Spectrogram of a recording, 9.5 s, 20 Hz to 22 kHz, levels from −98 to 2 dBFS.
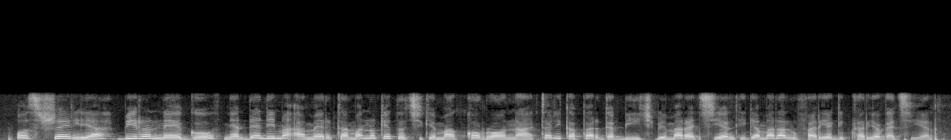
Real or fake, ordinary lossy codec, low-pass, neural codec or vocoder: fake; none; 7.2 kHz; codec, 16 kHz, 2 kbps, FunCodec, trained on LibriTTS, 25 frames a second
